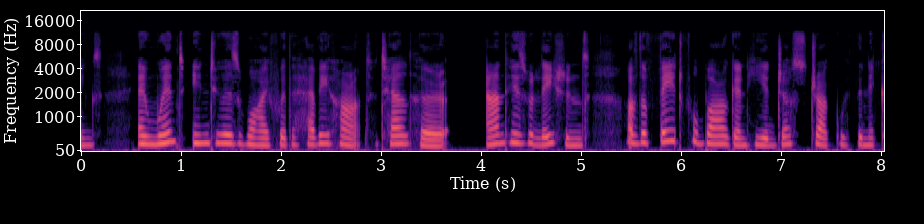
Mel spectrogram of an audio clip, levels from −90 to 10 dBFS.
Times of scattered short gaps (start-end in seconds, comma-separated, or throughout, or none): none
